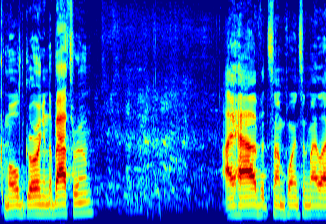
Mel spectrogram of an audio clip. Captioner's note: laughter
